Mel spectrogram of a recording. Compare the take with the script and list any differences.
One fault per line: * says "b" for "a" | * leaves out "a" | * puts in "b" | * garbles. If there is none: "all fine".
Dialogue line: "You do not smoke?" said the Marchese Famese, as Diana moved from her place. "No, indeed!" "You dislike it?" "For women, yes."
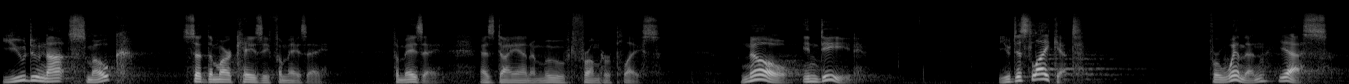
* puts in "Famese"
